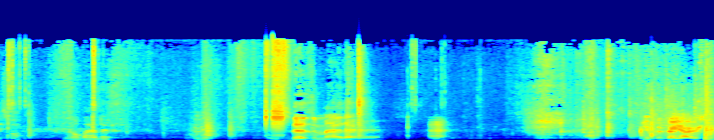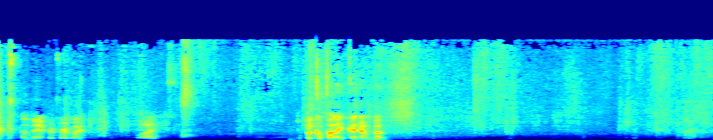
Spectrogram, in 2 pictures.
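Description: Clothes rustle as they are handled and shaken out.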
